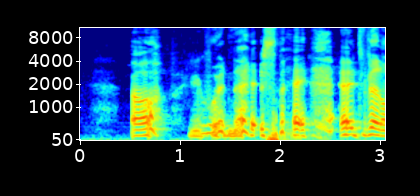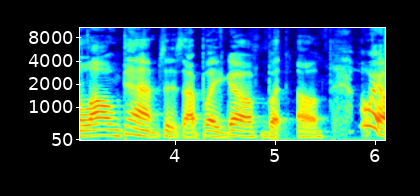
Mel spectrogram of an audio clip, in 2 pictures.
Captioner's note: laughter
